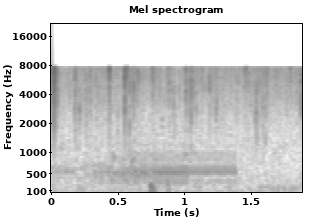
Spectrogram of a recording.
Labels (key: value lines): label: biophony, croak
recorder: SoundTrap 500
